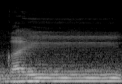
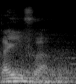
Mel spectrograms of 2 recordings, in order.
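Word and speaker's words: كيف: ya mad lin itu Mad artinya panjang Lin artinya lunat jadi panjangnya itu lunat jadi tidak dipanjangkan Tapi di baca dengan lunak yaitu Apabila ada huruf ee fathah kemudian Ya Sukun sesudahnya atau fathah dan sesudahnya itu wau sukun umpamanya Kaifa jadi tidak bisa dipanjakkan itu kaaia ya Kaifa Kaifa kemudian ilaihi yaitu dibaca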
